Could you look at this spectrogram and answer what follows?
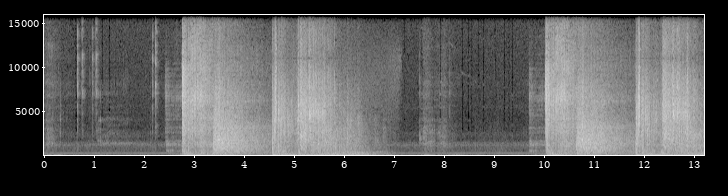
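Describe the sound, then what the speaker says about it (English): Artillery barrage in the strategy game Campaign Series Vietnam, with loud broadband booms arriving in several long rumbling bursts, separated by quieter stretches of faint clicking and a low steady hum. "Call in some more artillery."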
